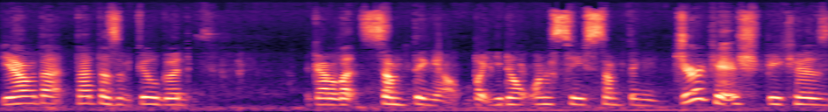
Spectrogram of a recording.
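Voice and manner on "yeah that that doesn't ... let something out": ordinary delivery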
